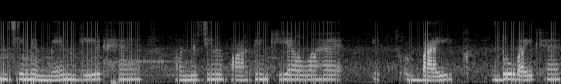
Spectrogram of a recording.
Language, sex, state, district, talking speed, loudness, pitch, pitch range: Hindi, female, Bihar, Katihar, 190 wpm, -21 LUFS, 225 Hz, 210-235 Hz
